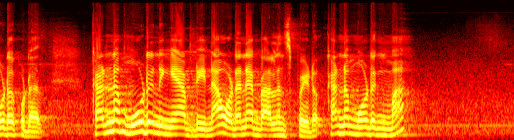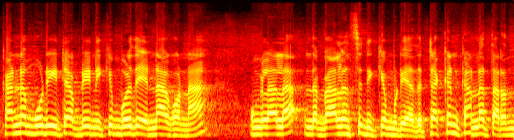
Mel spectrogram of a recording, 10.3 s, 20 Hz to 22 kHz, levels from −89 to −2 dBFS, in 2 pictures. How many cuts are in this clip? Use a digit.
0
